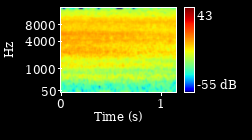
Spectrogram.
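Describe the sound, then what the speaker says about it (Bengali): Water poured into polao rice frying in a hot pan gives a steady, loud, broadband sizzling hiss that fills the whole short moment without a break. "এখন আমি পরিমাণ মতো পানি অ্যাড করব"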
